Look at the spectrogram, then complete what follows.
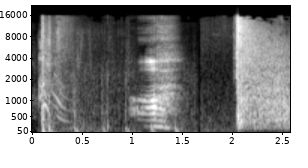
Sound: sigh

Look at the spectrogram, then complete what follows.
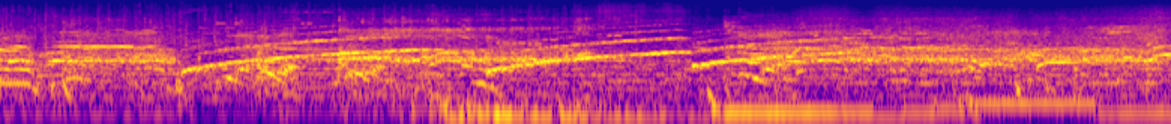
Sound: siren wails

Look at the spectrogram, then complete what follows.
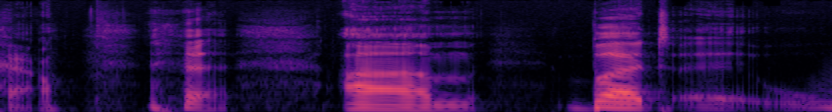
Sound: chuckles

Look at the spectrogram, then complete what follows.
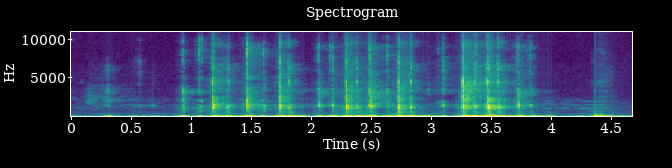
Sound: keyboard clicks

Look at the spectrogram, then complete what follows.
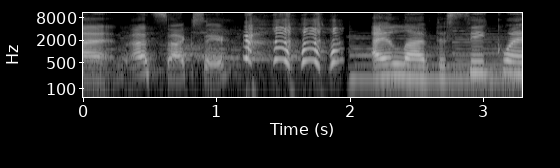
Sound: laughter

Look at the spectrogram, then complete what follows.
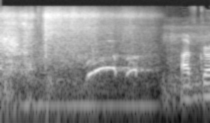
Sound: grass rustling; rubber scraping concrete; cheering

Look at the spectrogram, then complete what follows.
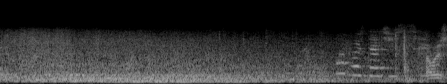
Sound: aircraft roars overhead

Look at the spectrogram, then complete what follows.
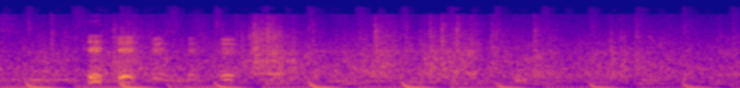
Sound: laughs

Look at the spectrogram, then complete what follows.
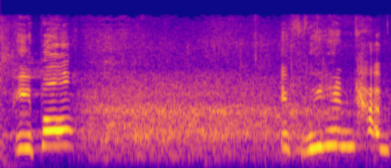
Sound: audience laughs

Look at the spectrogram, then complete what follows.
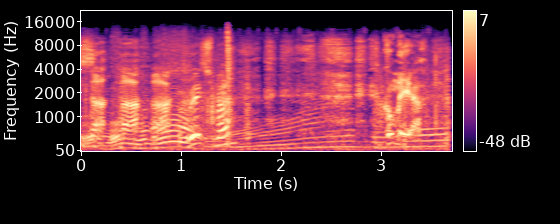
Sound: laughing

